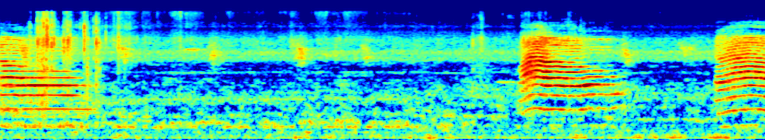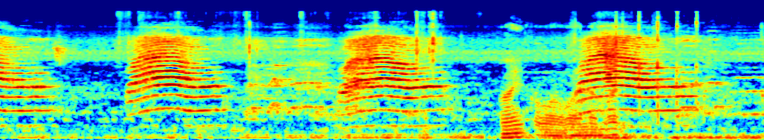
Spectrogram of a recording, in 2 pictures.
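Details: Sick Persian cat meowing repeatedly, about every two seconds: loud, wavering, slightly falling cries with rich overtones, plus a lower, shorter cry near the end.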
